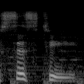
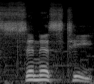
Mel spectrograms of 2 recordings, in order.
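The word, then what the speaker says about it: Sinistea: Is it Sinisty or Cis-T? I think I'm saying it wrong. No, it's Sinisty. Look, Wolf, it's a combination of Sinister and T. Sinisty.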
